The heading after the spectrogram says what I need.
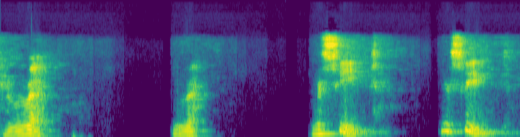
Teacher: you can see very clearly the first syllable is weak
